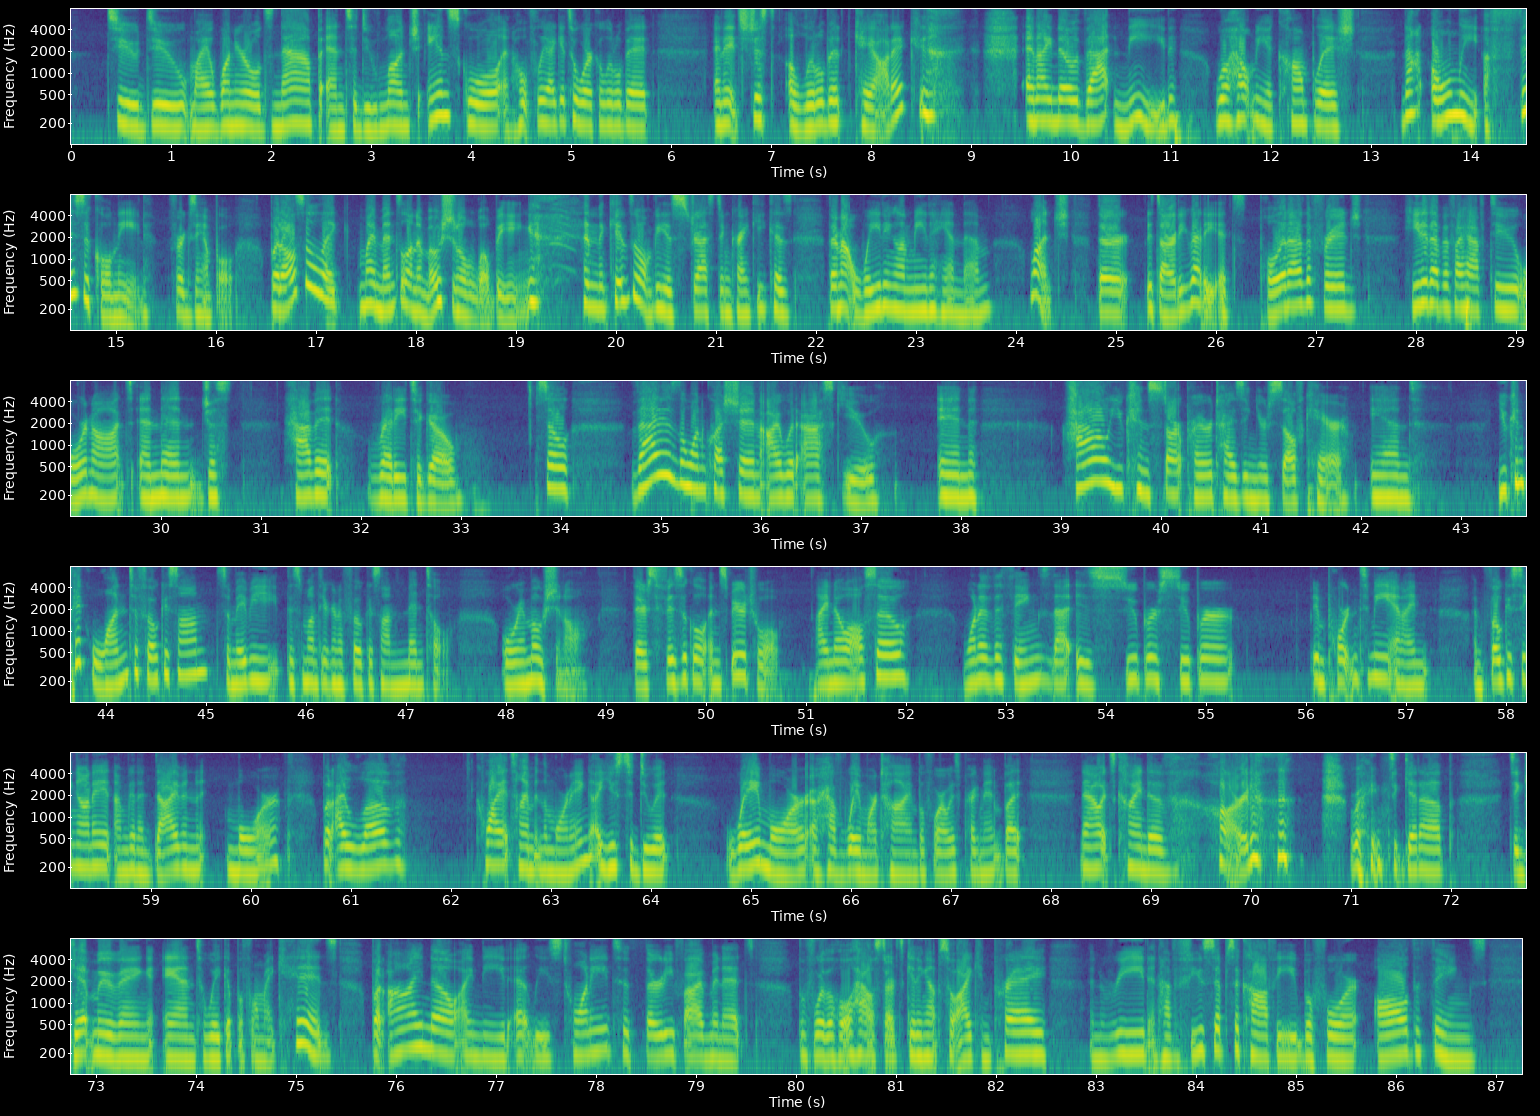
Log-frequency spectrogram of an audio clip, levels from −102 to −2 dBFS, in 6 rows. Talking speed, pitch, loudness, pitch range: 170 wpm, 190 Hz, -17 LUFS, 175-210 Hz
